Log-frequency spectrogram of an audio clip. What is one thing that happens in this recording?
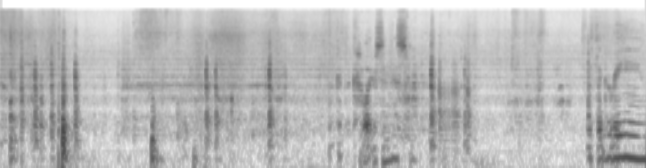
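Cloth rustles as it is smoothed by hand.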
